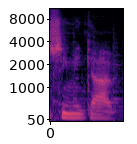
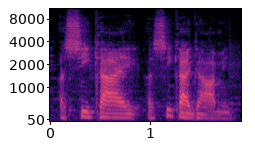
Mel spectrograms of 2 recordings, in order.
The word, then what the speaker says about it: shikigami: Death Swarm is an endless stream of Shimigami. Shikigami.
